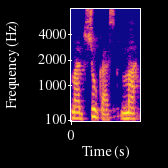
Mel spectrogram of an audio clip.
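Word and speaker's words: Mantzoukas: That's actually pronounced Matsoukas. The Matsoukas. NT together makes a D sound.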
